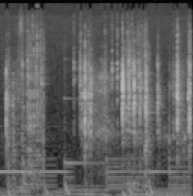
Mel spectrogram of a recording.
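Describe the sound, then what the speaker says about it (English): Rapid jitter clicking on a computer mouse while playing Minecraft, a dense fast stream of sharp clicks with some faint background tones. "I like it how satisfying it sounds as well when you Jitter click"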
